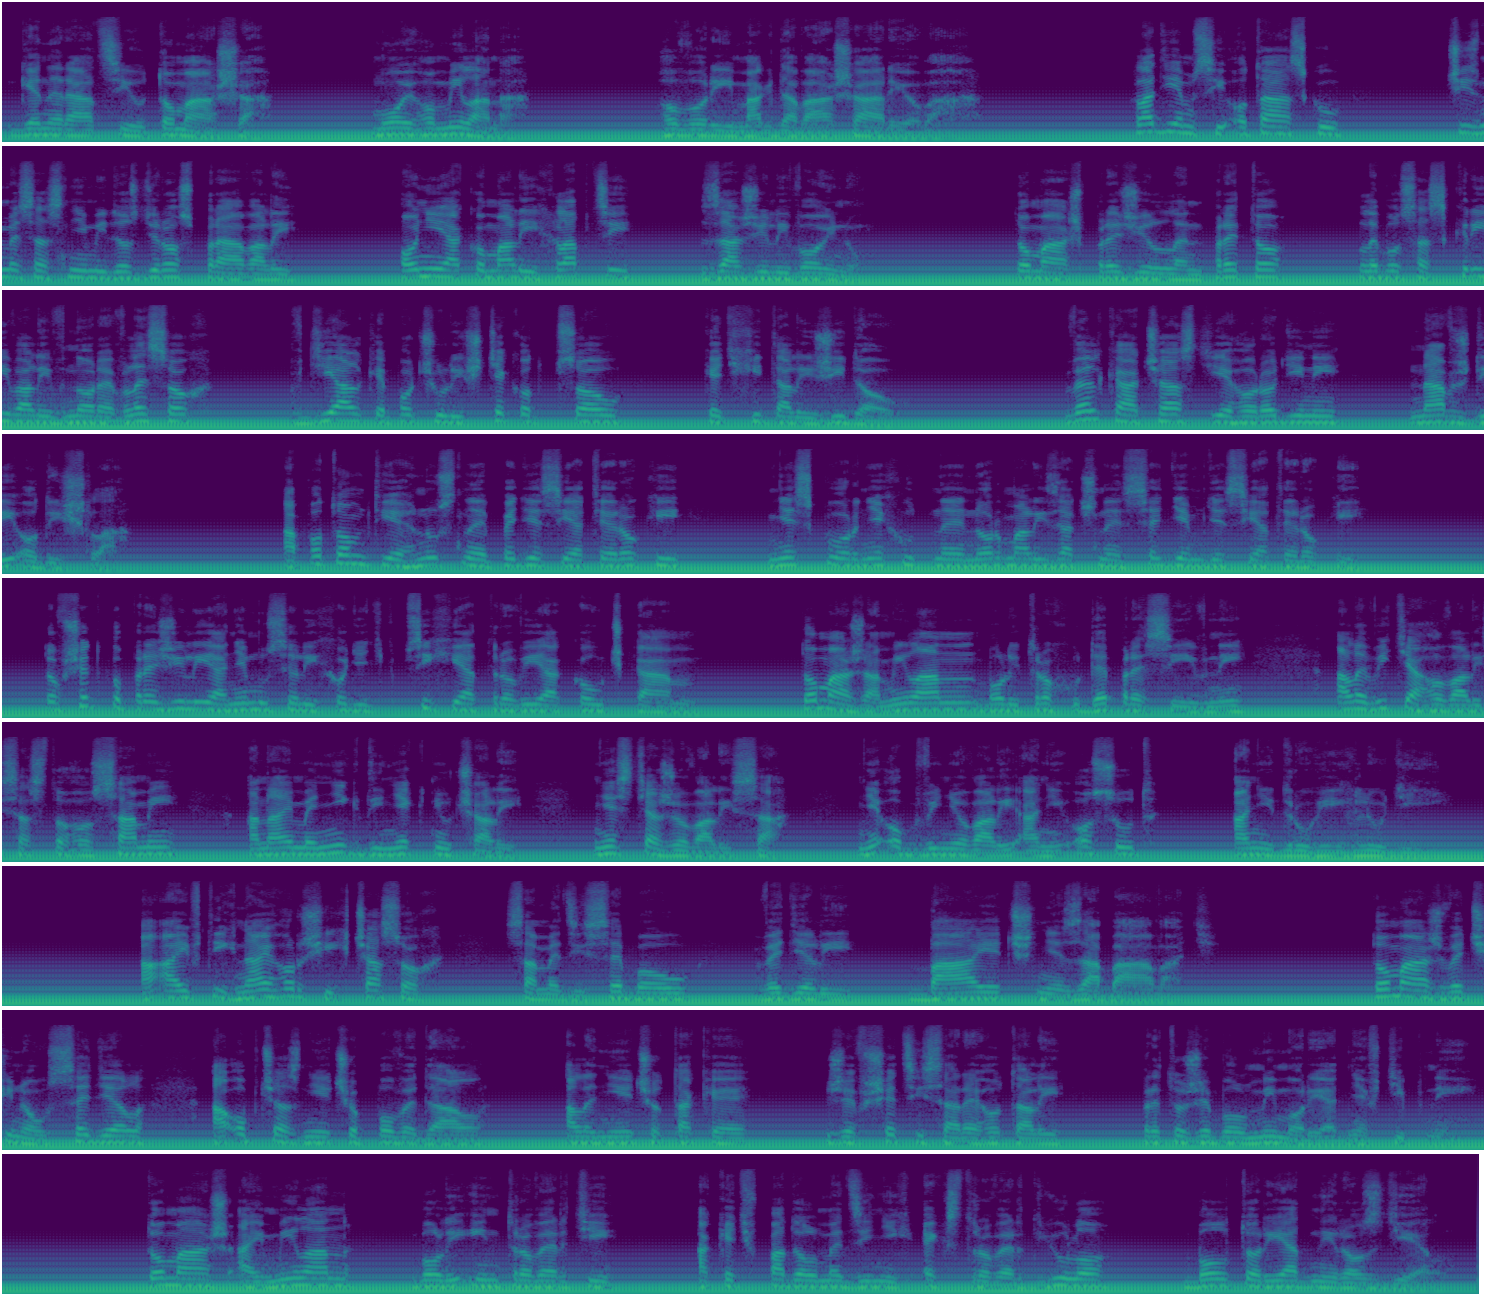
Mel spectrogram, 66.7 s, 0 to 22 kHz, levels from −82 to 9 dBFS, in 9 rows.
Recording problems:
electrical hum; loud; throughout; 60 Hz, 9 dB below the speech

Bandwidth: 14.5 kHz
